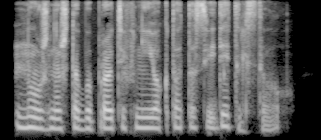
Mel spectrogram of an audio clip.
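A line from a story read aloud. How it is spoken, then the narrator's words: Sad, smiling. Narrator (Russian): грустно улыбнулась я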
